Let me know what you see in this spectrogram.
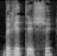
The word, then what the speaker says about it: Bretécher: D'ailleurs, je prononce probablement très mal son nom. Il me semble qu'habituellement, on le prononce Bretécher.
